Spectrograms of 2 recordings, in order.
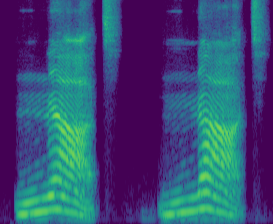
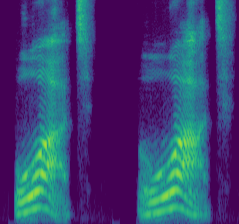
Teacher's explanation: Es como querer decir la vocal A en forma de O. La O es redonda. Entonces, not.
